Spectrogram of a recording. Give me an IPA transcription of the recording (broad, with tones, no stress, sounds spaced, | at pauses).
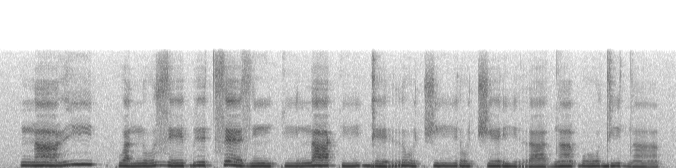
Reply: n ã˨ ɣ i˦ | kʷ a˨ n ʊ˨˦ z e˨ ɓ ɪ˦ t͡s ɛ˦˨ z ĩ˨ k i˨ n a˦ k i˨˦ ɡ e˨ r ʊ˦˨ t͡ʃ iː˦ ɾ ʊ˦ t͡ʃ e˦ ɾ i˨ r a˨ d ã˦ ɓ o˦ d i˦ d ã˨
